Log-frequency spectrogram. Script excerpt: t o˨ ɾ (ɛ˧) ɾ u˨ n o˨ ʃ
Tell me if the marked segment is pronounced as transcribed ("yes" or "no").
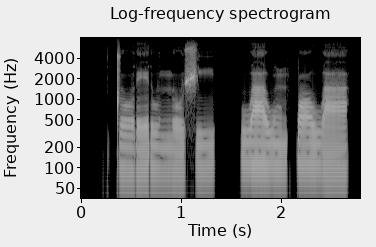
no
